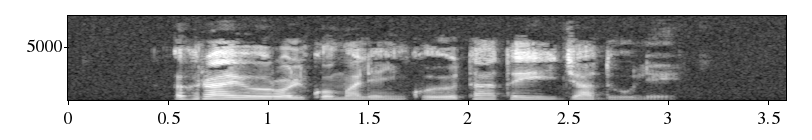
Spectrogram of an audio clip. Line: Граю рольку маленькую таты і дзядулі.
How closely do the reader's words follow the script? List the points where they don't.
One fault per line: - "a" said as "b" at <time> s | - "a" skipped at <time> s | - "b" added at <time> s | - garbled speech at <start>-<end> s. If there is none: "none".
none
